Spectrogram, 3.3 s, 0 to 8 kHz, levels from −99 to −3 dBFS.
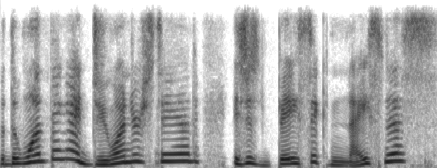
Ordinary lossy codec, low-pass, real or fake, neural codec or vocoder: Opus, 64 kbps; 7.2 kHz; fake; vocoder, 22.05 kHz, 80 mel bands, WaveNeXt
